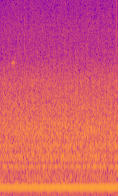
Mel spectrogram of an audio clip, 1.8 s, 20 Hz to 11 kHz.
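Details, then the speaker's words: Repaired spare plastic Marco motor with blade from vintage Lasko/Galaxy box fan on low speed (red wire): constant low electrical hum, even airflow hiss, no rattles or rubbing; the usual hum of these plastic motors; about 1 A, 80-82 W; normal. "Alright, now we'll do low speed, which is the red wire. It's got that nice motor hum that these plastic motors usually have."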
